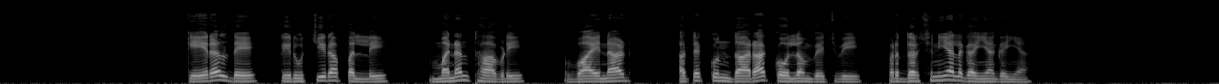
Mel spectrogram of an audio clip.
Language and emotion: Punjabi, neutral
